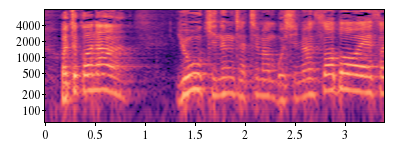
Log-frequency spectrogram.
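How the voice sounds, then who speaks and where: A man talks over noticeable background noise. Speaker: software developer and tech book author. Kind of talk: technical conference talk. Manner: fast.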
